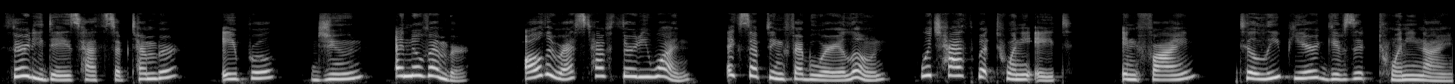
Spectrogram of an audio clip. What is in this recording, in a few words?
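female US, classic rhymes; Thirty Days Hath September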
